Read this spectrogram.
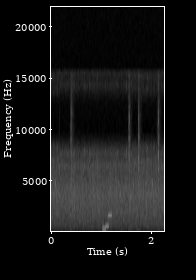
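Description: A short electronic chime sounds from a menu.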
